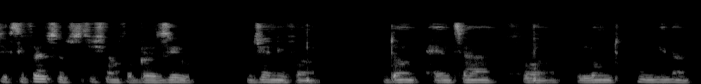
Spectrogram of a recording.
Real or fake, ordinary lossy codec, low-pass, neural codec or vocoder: fake; MP3, 32 kbps; 7.2 kHz; codec, 44.1 kHz, 7.8 kbps, Pupu-Codec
